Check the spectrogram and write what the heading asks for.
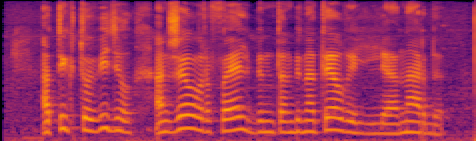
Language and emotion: Russian, neutral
